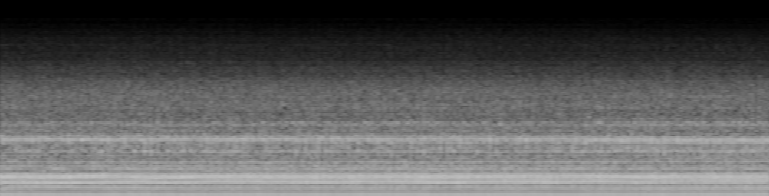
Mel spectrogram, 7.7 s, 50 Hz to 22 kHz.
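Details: Formerly non-running Titan 7500 W diesel generator revived after cleaning, started on a weak jumper box using compression release: steady even diesel thump about three beats a second with constant hum, no misses or knocks; normal running.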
